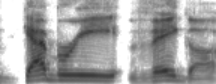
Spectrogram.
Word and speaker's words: Gabri Veiga: It's Mauricio Pochettino is pushing for Gabri Veiga, I think it's pronounced, who has a £34 million release clause.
